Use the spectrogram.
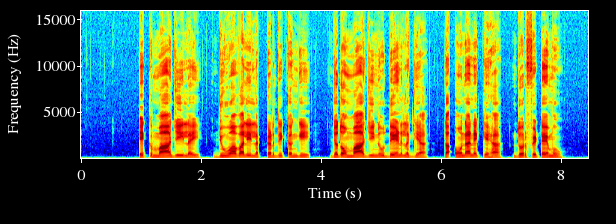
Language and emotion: Punjabi, neutral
